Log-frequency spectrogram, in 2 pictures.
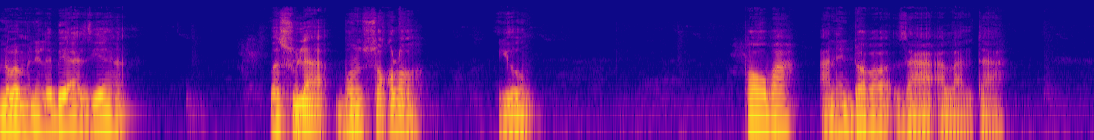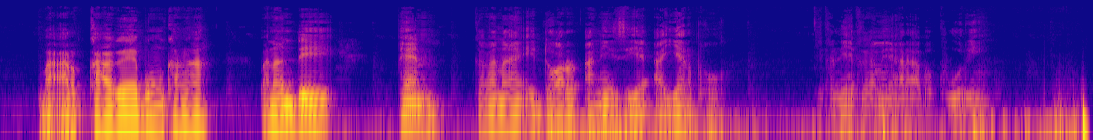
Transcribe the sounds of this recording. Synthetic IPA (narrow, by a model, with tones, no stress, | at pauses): nʊ˦ba˦mi˨ne˨la˦be˦˨a˨zi˦e˦ŋa˨ | ba˨su˦la˦˨bʊ˦n˦sɔ˦ɣʊ˦lɔ˨ | jo˨ŋ | pʰɔ˦ɣʊ˦ba˦ | a˨nɪ˦dɔ˦βɔ˦zaː˦a̰˨la̰˨ntaː˨˦ | ba̰˨ʔa̰˨ɾɪ˦kʰaː˨ɣɛː˦bʊ˦ŋka˨ŋa˦ | b̥a˨na˦ndɪ˦ | pɛ˦n | ka˨ŋa˦na˦ʔɪ˨dɔ˨˦ɾɪ˦ʔa˨nɪ˦zɪ˨ɛ˦ʔa˨jɛ˦ɾɪ˨pʰɔ˦ɡ | t͡ʃɛ˨ka˨nɪ˦ɛ˦ka˨ŋa˦nɪ˦a̰˨ɾɪ̰˨a̰˨ba˨pʰu˨o˨ɾi˦˨ŋ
